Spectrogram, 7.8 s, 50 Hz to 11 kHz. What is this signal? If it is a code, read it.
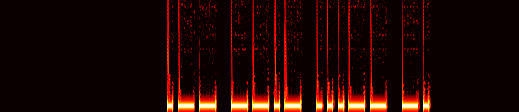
Morse code, heard as a keyed tone, about 15 wpm, 700 Hz. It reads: WQ3N
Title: USA Call Signs - 4 Characters - Repeated 3x - 15wpm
